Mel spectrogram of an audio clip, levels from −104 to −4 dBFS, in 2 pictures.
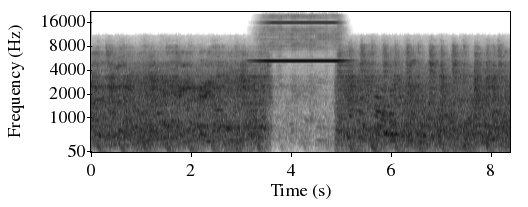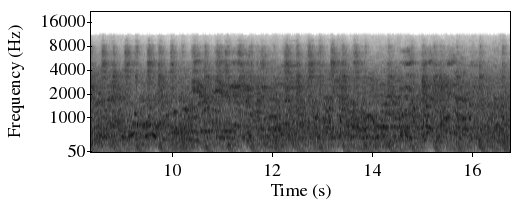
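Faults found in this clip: Loudspeaker feedback squeal, 3.10–5.33 s. Steady 5.3 kHz tone swells over about half a second, settling around 5 dB above the programme. Mic hearing its own speaker; loop gain above unity at 5.3 kHz, self-sustaining until loop broken.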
